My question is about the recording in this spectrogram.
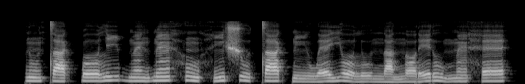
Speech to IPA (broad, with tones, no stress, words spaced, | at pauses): ɾũ˨ta˨ k͡po˧li˦bɛ̃˧ɡ͡bɛ̃˦ hũ˦˨ hĩ˨˦ ʃu˦˨ ta˧k͡pĩ˨ wɛ˨˦ jo˦˨lu˨na˨ nɔ˨ɾe˨˦ɾu˦˨ mɛ̃˧hɛ˦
